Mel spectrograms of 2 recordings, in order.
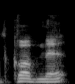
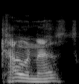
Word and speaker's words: Kaunas: So the main place was Kovna, which they pronounced Kaunas, Kaunas.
